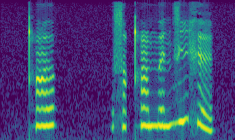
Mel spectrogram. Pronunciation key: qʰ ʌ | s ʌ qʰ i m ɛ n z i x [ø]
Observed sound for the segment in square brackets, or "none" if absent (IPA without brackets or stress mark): ɛ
